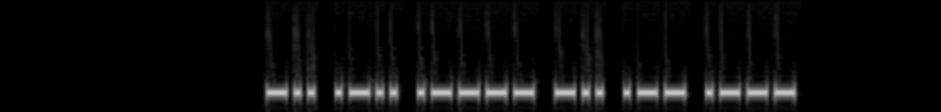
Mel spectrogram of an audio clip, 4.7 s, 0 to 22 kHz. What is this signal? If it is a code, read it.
Morse code, heard as a keyed tone, about 34 wpm, 700 Hz. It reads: DL1DWJ
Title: DXCC-100 Call Signs - 6 Characters - 35wpm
